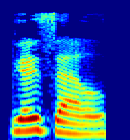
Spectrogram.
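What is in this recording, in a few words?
"Gazelle", English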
